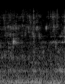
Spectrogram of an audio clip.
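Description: Water pours into a pot for chicken vegetable soup, a brief, even splashing rush heard close up with no talking.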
